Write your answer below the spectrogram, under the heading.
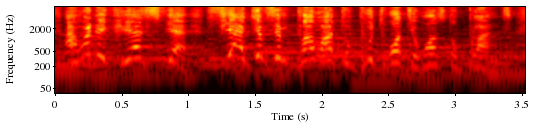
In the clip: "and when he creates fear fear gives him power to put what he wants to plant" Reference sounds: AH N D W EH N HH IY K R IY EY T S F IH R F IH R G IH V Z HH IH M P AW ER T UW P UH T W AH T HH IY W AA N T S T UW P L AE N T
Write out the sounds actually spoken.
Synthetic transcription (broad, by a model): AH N W EH N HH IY K R IY EY T S F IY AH F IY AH G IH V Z HH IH M P AW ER T UW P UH T W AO T HH IY W AA N T S T UW P L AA N T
